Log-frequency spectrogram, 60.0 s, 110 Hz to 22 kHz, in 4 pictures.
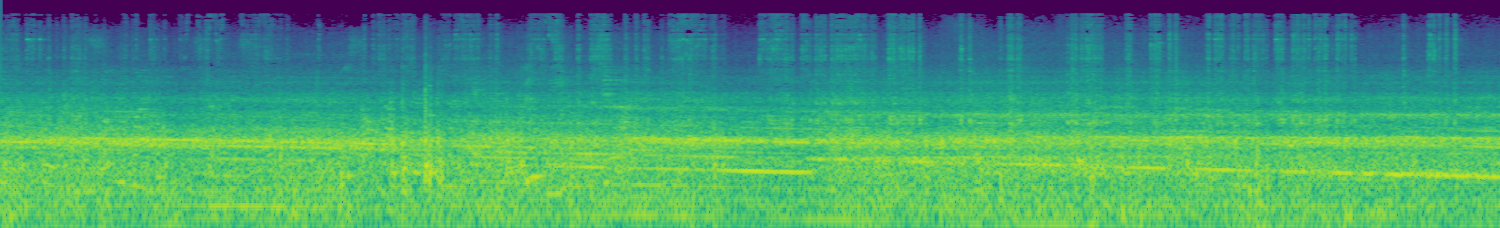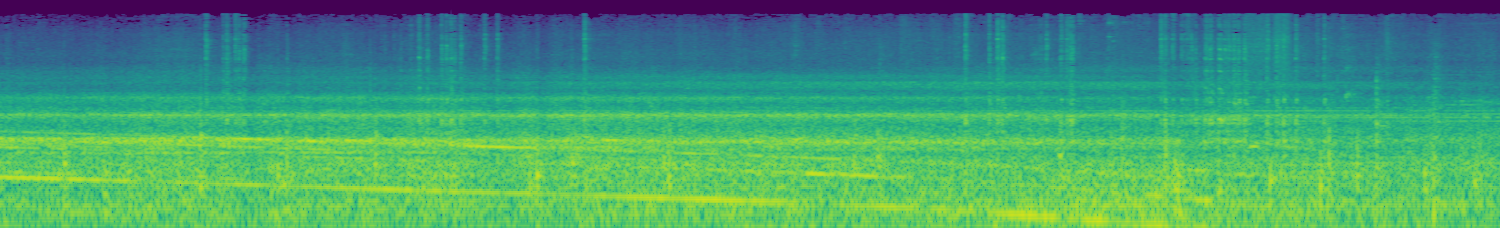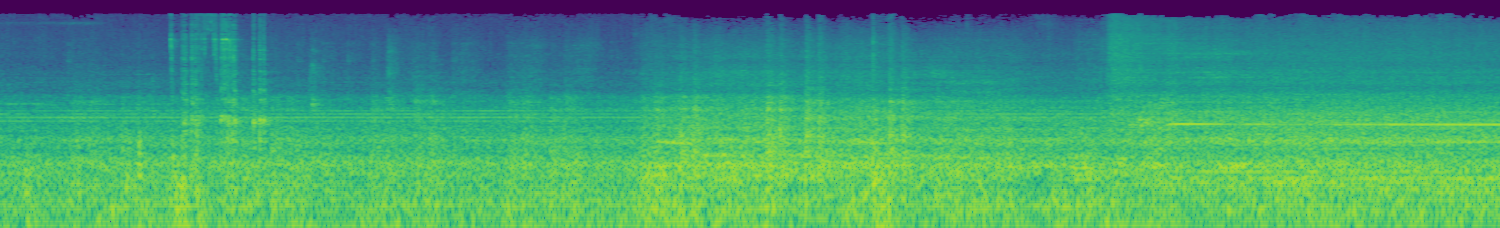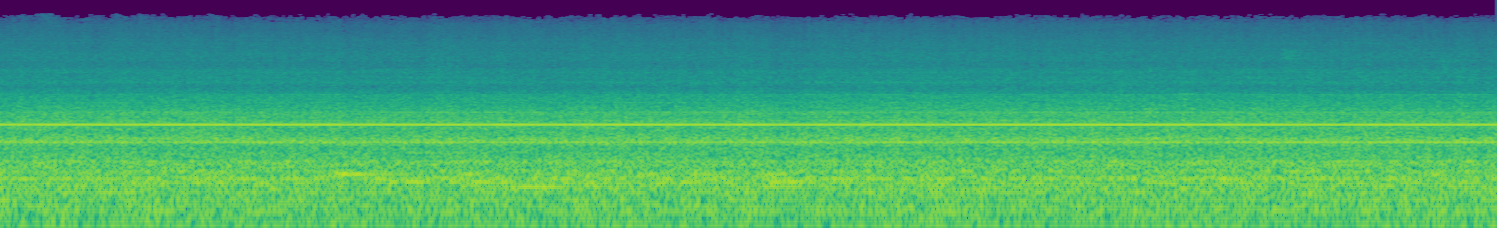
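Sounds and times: wheel and rail noise: 0.0 - 46.3
steady high whine: 40.3 - 59.9.

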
